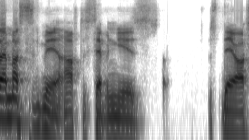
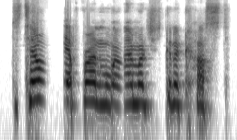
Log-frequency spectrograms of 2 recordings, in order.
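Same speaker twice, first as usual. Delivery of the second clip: high, exasperated squeak of a complaint; a fed-up gripe squeaked high. Real, not acted. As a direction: plead to just be told the price, pitched way up. Griping about added sales tax.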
